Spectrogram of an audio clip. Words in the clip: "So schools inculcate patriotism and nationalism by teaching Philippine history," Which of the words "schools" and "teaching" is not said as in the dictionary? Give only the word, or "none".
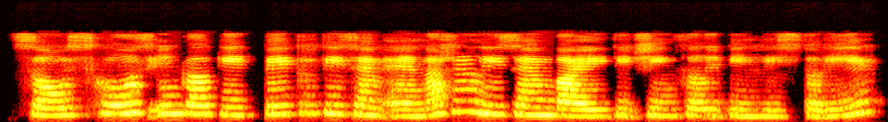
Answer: schools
